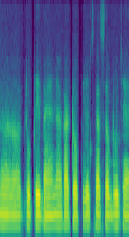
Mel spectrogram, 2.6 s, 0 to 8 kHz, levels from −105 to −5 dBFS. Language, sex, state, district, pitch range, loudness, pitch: Hindi, male, Haryana, Jhajjar, 100-105 Hz, -18 LUFS, 100 Hz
